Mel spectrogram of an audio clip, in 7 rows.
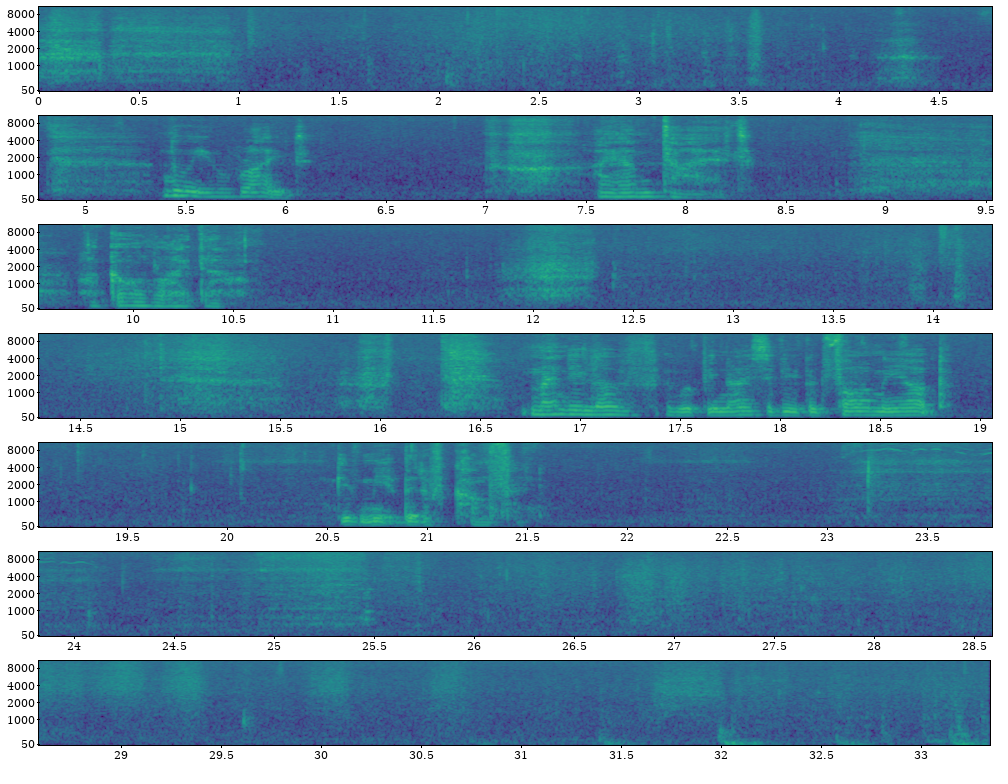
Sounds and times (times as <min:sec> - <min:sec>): Inside, small room: 0:00.0 - 0:33.3
Speech: 0:16.7 - 0:18.9, 0:20.6 - 0:21.7.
